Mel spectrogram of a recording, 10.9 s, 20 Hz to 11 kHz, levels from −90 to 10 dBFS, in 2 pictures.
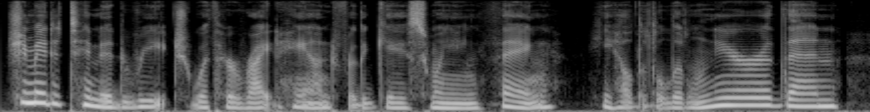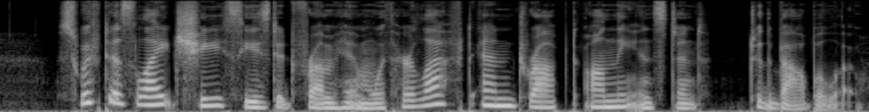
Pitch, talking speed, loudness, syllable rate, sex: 180 Hz, 215 wpm, -19 LUFS, 5.1 syllables/s, female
